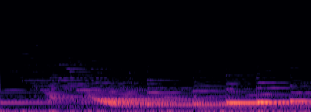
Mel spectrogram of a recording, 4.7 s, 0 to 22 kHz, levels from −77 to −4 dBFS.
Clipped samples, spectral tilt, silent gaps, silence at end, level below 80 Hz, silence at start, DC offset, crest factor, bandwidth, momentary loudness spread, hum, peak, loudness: under 0.1%; -10 dB/octave; none; 0 s; -60 dBFS; 0 s; under 0.1%; 16 dB; 4.2 kHz; 20 LU; none; -22 dBFS; -37 LUFS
